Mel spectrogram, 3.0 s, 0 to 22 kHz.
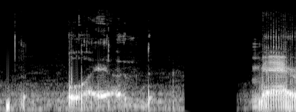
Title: A short one - burp compilation 10 - DOUBLE DIGITS!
